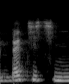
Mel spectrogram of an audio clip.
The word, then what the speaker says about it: Baptistine: Baptistine, on prononce pas le P. Baptistine.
